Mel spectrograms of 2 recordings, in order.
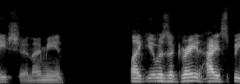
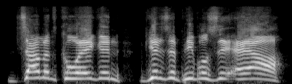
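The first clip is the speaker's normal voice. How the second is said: loud, high, hammed-up action hero quote; Total Recall movie quote; 9 semitones higher, 9 dB louder than usual. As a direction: bellow it like the desperate movie hero. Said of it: "It's like a Total Recall".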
